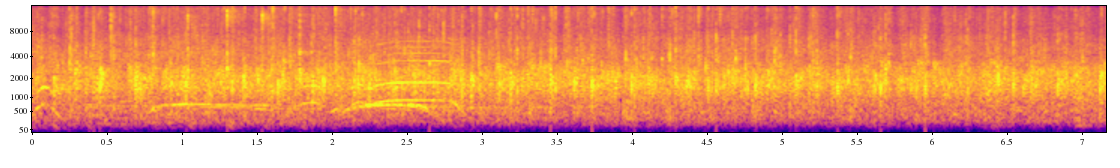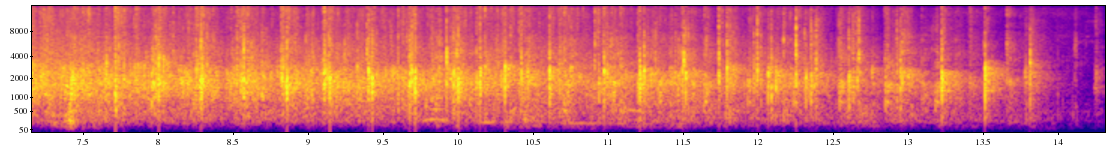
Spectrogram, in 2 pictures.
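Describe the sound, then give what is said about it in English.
An audience applauds to welcome two speakers onto the stage at a literary talk, dense sustained clapping that holds strong for most of its length before thinning and tapering off at the end. “So please help me give them both a warm welcome.”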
